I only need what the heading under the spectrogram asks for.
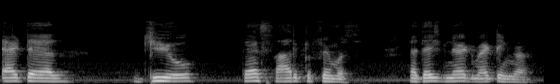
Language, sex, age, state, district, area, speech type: Goan Konkani, male, 18-30, Goa, Salcete, rural, spontaneous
